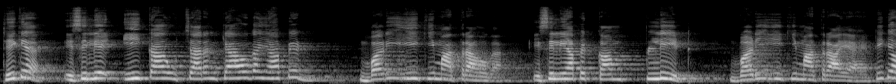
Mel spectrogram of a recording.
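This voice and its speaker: A woman's voice: sits high, fairly bright tone, in a large hall. A woman teaching English pronunciation at a whiteboard, explaining each rule patiently step by step. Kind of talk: whiteboard lesson.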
